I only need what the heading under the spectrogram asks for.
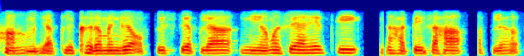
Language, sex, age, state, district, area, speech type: Marathi, female, 60+, Maharashtra, Thane, urban, conversation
